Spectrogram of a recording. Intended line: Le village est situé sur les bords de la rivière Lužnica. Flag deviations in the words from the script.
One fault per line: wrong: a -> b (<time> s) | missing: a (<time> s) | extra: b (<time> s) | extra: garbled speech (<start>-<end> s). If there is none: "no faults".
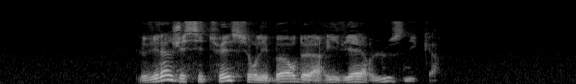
no faults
